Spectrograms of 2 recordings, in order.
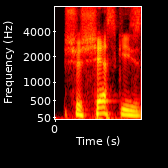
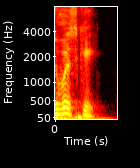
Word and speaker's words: Krzyzewski: How would you pronounce Mike Krzyzewski's name if he wasn't famous? Krzyzewski.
